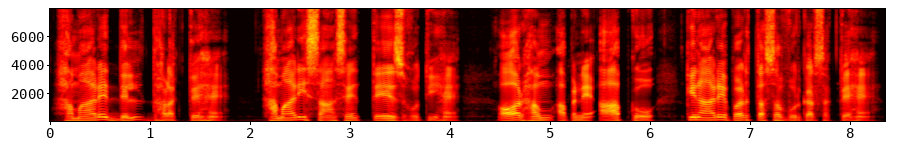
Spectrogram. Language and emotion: Urdu, neutral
